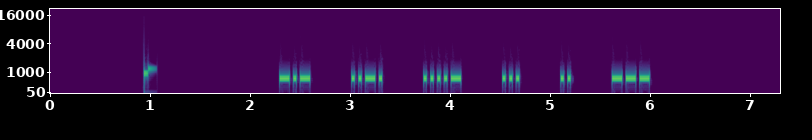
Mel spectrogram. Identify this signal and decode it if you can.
Morse code, heard as a keyed tone, about 36 wpm, spaced as for 16 wpm, 700 Hz. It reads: KF4SIO
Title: USA Call Signs - 4x Character Spacing - 35wpm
